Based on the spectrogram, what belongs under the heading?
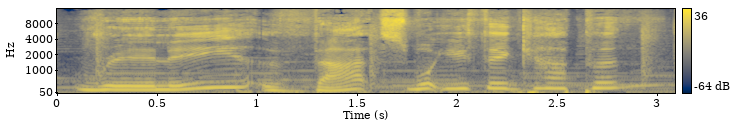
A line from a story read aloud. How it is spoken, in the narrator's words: He glared at me and said, in an incredibly condescending voice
